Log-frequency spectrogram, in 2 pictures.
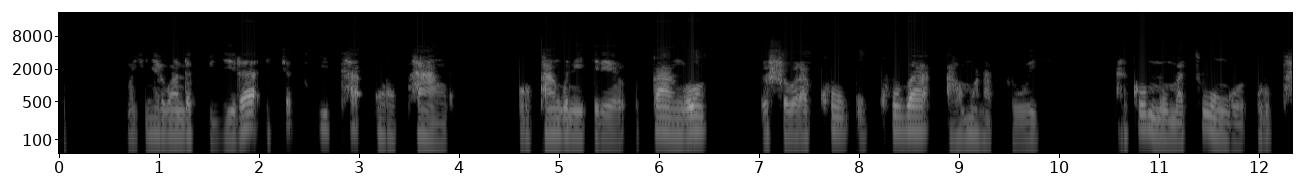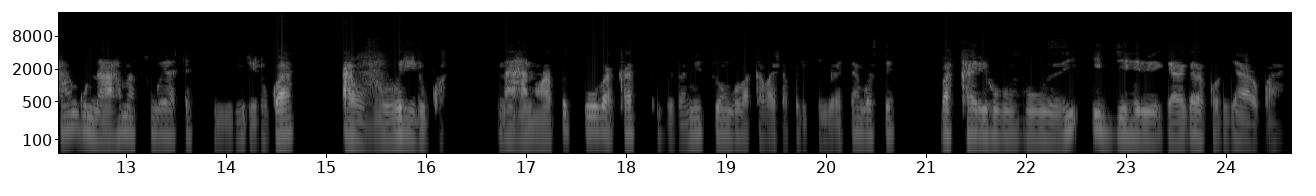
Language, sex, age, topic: Kinyarwanda, male, 18-24, agriculture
